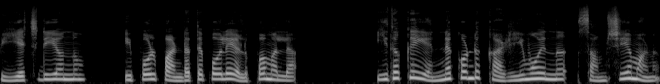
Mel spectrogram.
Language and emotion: Malayalam, fearful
